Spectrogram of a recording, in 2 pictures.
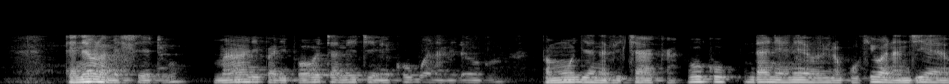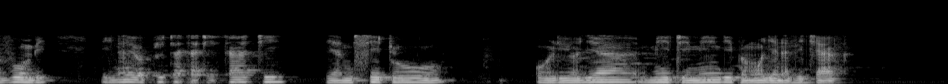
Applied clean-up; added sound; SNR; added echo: none; none; none; none.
